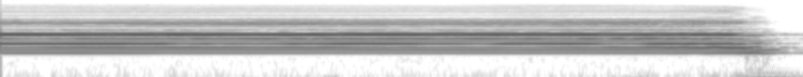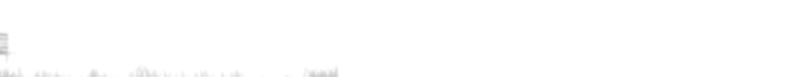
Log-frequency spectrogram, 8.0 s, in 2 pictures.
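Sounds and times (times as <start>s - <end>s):
tenor singing: 0.0s - 4.1s.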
